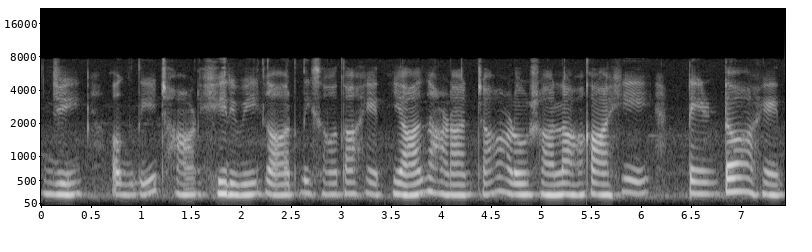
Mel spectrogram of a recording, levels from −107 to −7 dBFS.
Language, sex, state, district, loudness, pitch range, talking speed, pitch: Marathi, female, Maharashtra, Nagpur, -33 LUFS, 220-240 Hz, 95 wpm, 225 Hz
